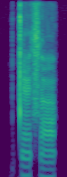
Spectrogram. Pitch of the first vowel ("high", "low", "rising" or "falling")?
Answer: high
